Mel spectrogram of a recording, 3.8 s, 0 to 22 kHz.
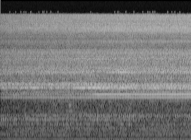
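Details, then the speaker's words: Electric motor on a 1943 LeBlond Regal lathe, likely original, run through a phase converter: steady high whine with a dry hiss; bearings need lubrication, with little vibration. "can definitely hear the bearings need some lubrication of course this motors probably the original two delays from 43"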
